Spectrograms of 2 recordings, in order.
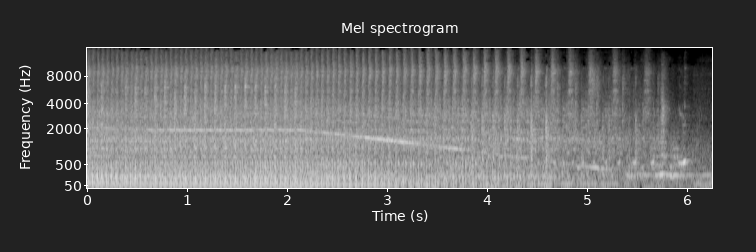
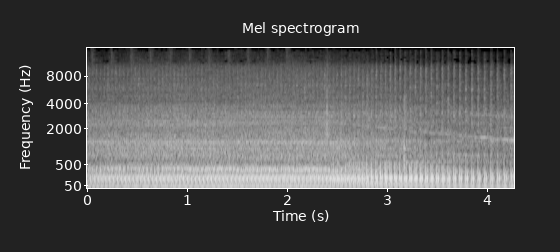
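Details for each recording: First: Champion 3400 W inverter generator on electric start: it fires and chugs, but its pitch sags steadily instead of climbing. It cannot gain rpm because the inverter board is shorted, and the short worsens as rising speed raises voltage. The board needs replacing. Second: Repaired and detailed Champion 3400-watt inverter generator, final start: catches and settles into a steady, even idle with a smooth regular beat, no misses or knocks; good to go, normal start and idle.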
